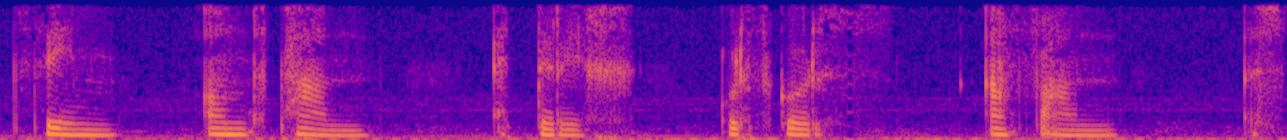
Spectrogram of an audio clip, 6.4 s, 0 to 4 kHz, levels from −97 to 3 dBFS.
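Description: At 4.24 s and again at 5.36 s, short concealed packet loss occurs. Each time, about 20 ms of audio failed to arrive in time. The receiver covered the gap by extending the preceding sound, heard as a brief smear or wobble, within narrowband call audio that stops at 4 kHz.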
